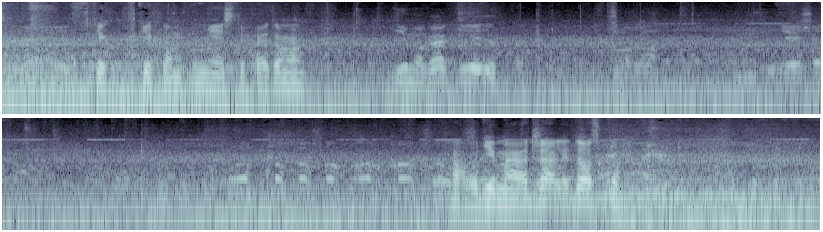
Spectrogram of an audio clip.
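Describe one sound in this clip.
Young men talk casually nearby, outdoors.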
